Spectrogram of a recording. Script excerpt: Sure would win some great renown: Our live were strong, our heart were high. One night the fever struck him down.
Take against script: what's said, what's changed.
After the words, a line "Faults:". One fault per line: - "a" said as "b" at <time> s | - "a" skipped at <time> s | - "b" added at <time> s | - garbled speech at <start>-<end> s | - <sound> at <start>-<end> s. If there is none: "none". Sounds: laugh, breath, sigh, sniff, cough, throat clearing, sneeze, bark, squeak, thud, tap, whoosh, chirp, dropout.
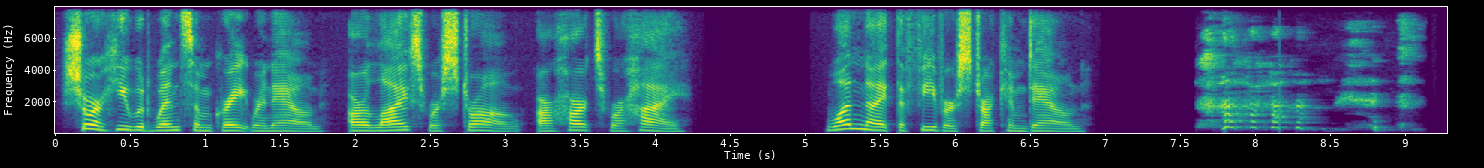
Sure he would win some great renown: Our lives were strong, our hearts were high. One night the fever struck him down.
Faults:
- "he" added at 0.3 s
- "live" said as "lives" at 2.1 s
- "heart" said as "hearts" at 3.3 s
- laugh at 7.6-9.2 s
